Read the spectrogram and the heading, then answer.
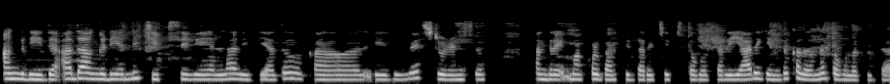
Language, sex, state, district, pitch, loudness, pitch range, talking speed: Kannada, female, Karnataka, Gulbarga, 230 Hz, -20 LUFS, 225-245 Hz, 140 wpm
